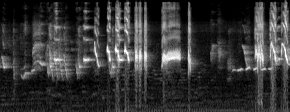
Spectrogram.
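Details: Loud, varied song from a prize-winning starling kept as a master for contest birds: squeaky slurred whistles, harsh buzzy squawks and a long grating note, ending in a flat whistle and chatter.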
